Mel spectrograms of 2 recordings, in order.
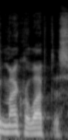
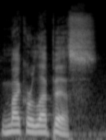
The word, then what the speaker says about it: microlepis: Was it Microleptis? Yes, Microlepis. No T.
